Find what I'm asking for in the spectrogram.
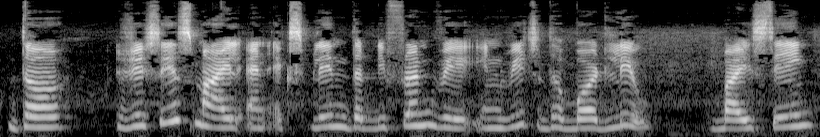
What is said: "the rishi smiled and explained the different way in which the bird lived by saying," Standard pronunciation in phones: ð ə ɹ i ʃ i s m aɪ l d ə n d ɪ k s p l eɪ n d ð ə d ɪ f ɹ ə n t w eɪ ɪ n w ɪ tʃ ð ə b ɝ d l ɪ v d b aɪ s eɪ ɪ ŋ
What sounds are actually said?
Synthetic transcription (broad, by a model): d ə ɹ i s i s m aɪ l ə n d ɪ k s p l eɪ n d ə d ɪ f ɹ ə n t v eɪ ɪ n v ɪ tʃ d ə b ɝ d l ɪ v b aɪ s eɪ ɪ ŋ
